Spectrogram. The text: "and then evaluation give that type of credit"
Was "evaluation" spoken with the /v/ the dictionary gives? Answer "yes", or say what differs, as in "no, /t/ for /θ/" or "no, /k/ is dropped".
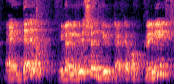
yes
